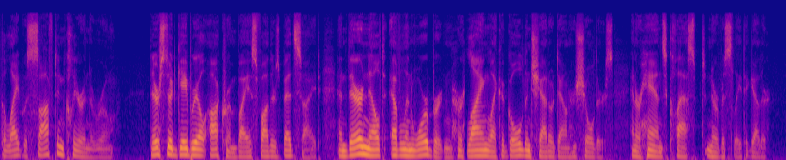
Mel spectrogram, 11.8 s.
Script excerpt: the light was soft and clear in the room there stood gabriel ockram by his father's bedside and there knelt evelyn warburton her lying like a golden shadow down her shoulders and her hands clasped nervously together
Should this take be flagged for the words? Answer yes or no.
no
